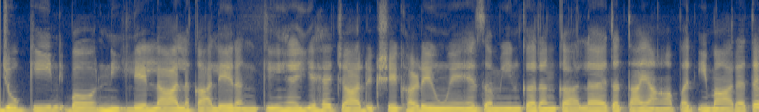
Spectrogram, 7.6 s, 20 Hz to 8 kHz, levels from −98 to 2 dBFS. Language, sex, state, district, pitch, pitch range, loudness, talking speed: Hindi, female, Uttar Pradesh, Budaun, 175 Hz, 175-180 Hz, -14 LUFS, 195 wpm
